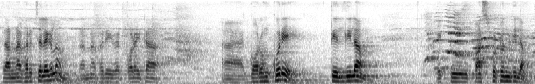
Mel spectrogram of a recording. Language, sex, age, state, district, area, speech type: Bengali, male, 60+, West Bengal, South 24 Parganas, rural, spontaneous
